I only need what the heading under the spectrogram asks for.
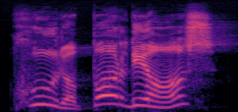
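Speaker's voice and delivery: a hint of the angry king swearing by God; mock oath. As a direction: stretch each word like a king vowing. Preacher voices the king's oath.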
